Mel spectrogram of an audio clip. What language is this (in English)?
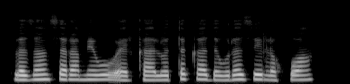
Pashto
